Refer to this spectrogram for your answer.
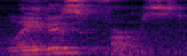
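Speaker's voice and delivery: a hint of a courteous man, slow; lightly voiced gentleman, unhurried; gentlemanly man. Stranger politely yielding the sandwich, lightly voiced and slow.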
